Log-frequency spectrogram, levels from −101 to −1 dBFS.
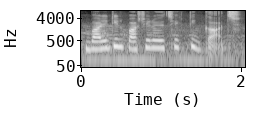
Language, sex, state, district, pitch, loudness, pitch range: Bengali, female, West Bengal, Cooch Behar, 260 Hz, -18 LUFS, 235-285 Hz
